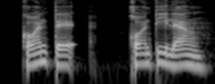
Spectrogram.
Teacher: In the first word in number 4, in addition to the final I relaxing and including a glottal stop, the first two vowels blend into a single sound in conversational pronunciation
